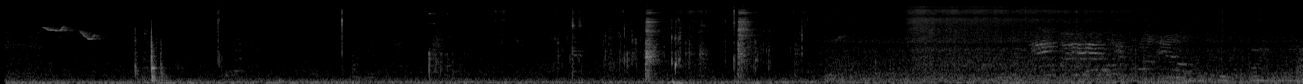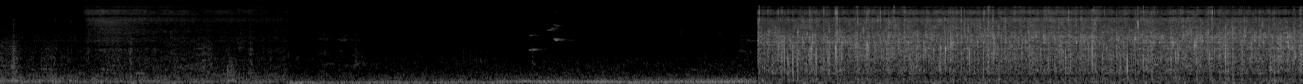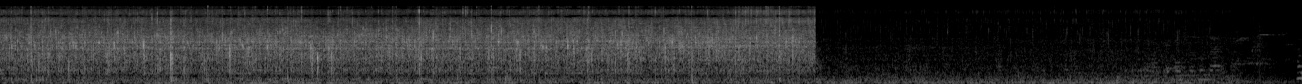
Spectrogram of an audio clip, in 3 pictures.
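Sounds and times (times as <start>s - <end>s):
meat and vegetables sizzling in a pan: 8.2s - 12.6s, 20.6s - 38.4s.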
